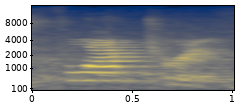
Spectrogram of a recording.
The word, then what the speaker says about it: phylactery: Miss Park, the word is phylactery. Phylactery. Am I pronouncing that correctly?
